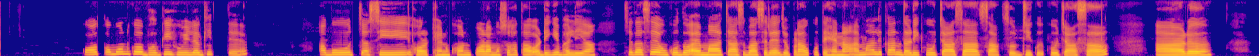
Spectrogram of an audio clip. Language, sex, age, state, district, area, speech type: Santali, female, 18-30, West Bengal, Purba Bardhaman, rural, spontaneous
